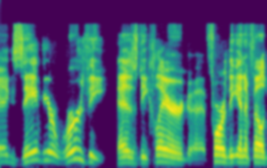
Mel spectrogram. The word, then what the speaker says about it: Xavier Worthy: So much so, I vow to always pronounce his name correctly. Xavier Worthy.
